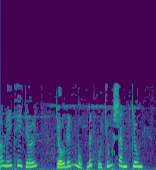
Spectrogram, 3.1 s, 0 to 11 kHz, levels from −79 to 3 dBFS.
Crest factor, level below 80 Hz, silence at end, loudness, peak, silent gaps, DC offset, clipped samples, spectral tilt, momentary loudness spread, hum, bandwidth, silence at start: 16 dB; -40 dBFS; 0.3 s; -19 LUFS; -2 dBFS; none; under 0.1%; under 0.1%; -10 dB/octave; 5 LU; none; 5.8 kHz; 0 s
